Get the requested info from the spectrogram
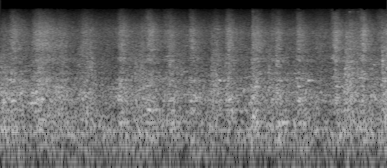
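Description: Amusement-park passenger train running along its track, heard from aboard a car: a steady rumble with a rhythmic beat of short hissing pulses about three times a second.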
